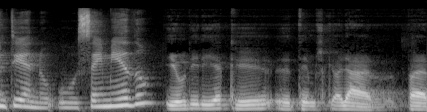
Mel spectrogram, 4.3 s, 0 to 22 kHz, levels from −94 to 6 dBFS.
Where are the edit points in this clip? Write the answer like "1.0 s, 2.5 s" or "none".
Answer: none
